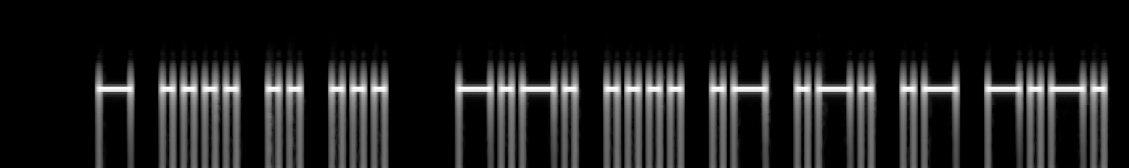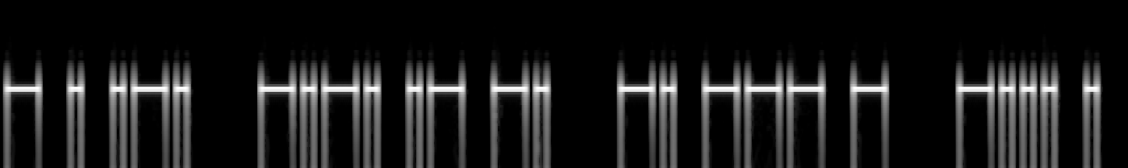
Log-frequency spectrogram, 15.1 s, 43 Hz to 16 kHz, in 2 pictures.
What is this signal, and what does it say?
Morse code, heard as a keyed tone, about 17 wpm, 700 Hz. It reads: THIS CHARACTER CAN NOT BE
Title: Sets of 5 Words Encore2 17wpm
